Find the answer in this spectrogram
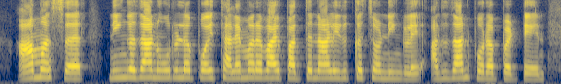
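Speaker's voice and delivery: plain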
